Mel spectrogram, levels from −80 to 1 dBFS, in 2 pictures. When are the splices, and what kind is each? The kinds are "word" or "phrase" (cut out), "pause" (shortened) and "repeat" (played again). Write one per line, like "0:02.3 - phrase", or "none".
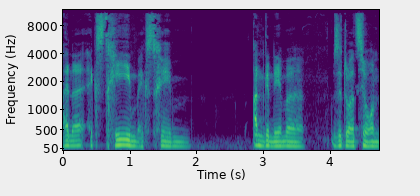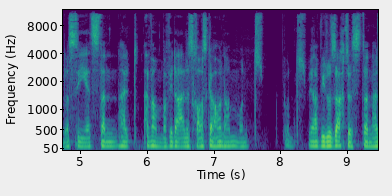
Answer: none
